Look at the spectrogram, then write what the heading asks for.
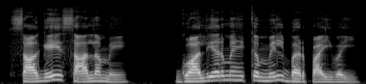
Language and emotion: Sindhi, neutral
